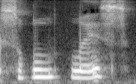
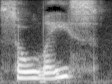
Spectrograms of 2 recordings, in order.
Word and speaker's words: Solis: I'm realizing that her last name, the way I pronounced it, sounded like soulless, like no soul. I'm pretty sure it's meant to be said Solace.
